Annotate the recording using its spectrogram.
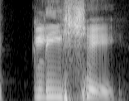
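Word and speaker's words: cliché: इस वर्ड का प्रोनाउंसिएशन क्या है? क्लीशे। क्या सर, हम तो इसे क्लिच पढ़ रहे थे, क्लिच नहीं, क्लीशे।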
